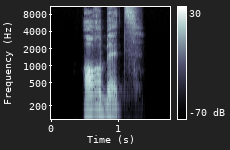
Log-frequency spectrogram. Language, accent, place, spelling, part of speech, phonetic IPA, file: German, Germany, Berlin, Orbits, noun, [ˈɔʁbɪt͡s], De-Orbits.ogg
- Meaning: plural of Orbit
